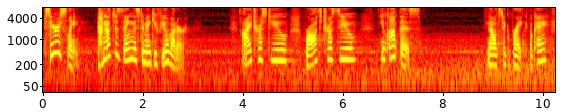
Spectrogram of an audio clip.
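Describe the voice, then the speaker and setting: A woman's voice: high voice, expressive, measured pace, long pauses, slight background noise. A woman playing an upbeat, teasing and loyal young friend in a video game cutscene. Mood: reassuring.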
